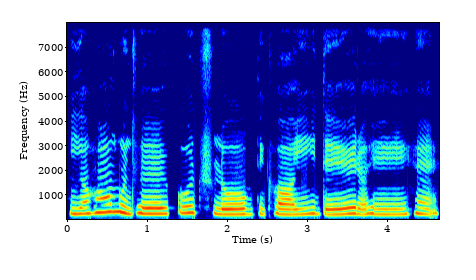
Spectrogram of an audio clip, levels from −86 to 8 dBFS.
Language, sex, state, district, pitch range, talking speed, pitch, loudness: Hindi, female, Madhya Pradesh, Katni, 215-255 Hz, 105 wpm, 230 Hz, -14 LUFS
